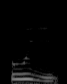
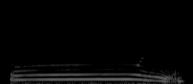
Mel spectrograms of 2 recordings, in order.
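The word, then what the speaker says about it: 의: So you're basically doing two syllables, uy, uy, right? So this one is adding that, not ooey, ooey, right?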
